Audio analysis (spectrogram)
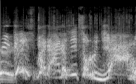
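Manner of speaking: high, jubilant announcement; excited cheer. Acted. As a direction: cry out the victory to friends. Classmate cheers the quiz win. (tuwang-tuwang sigaw)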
